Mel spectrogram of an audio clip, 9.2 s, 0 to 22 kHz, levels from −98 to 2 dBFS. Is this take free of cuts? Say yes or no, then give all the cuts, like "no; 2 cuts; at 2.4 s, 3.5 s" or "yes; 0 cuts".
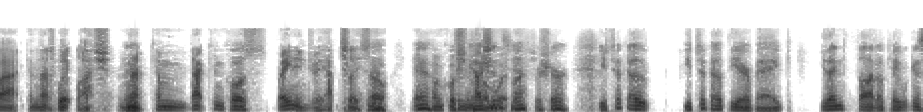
no; 1 cut; at 6.0 s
